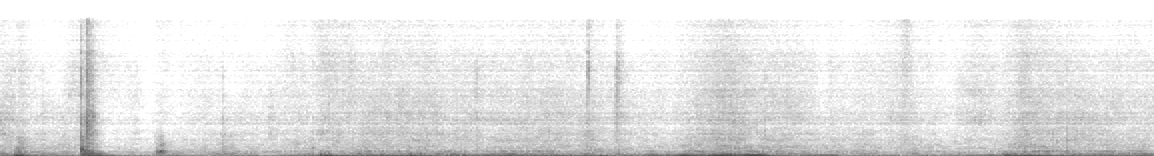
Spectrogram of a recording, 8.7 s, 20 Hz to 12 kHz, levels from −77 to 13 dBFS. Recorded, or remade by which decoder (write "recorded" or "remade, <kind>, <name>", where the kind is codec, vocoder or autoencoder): remade, codec, SNAC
